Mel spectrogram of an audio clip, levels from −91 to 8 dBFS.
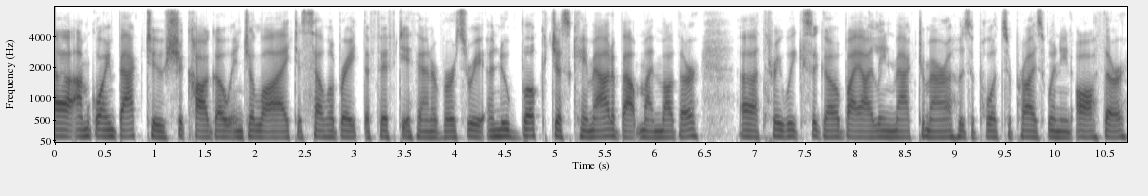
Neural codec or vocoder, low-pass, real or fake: none; 7.2 kHz; real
